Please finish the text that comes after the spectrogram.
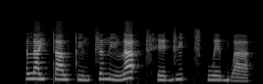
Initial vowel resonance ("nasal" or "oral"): oral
